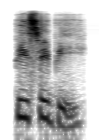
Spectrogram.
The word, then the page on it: PCB: Indian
